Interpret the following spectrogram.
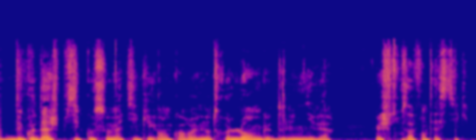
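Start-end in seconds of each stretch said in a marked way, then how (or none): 3.8-4.7 whisper. Real, not acted. Whispered aside.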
